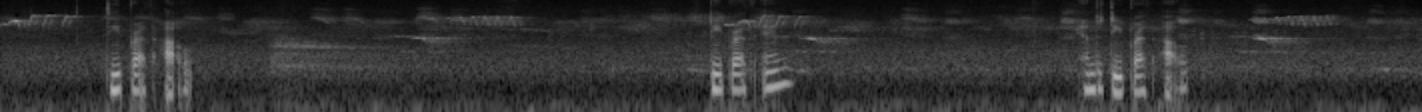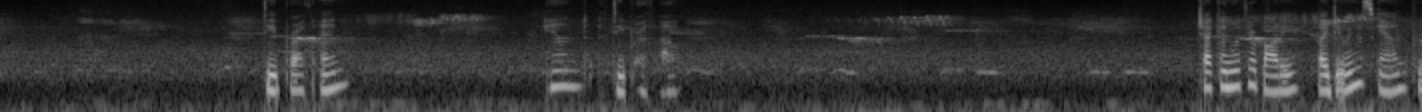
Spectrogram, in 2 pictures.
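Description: A young woman speaks softly and calmly in short phrases with long pauses.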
